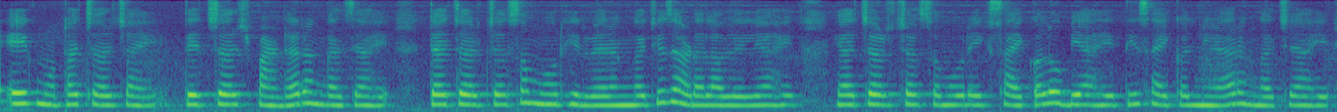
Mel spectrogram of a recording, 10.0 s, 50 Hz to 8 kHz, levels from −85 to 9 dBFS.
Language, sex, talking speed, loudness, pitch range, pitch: Marathi, female, 185 wpm, -17 LUFS, 240-260 Hz, 250 Hz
